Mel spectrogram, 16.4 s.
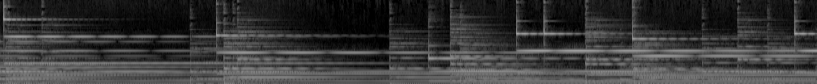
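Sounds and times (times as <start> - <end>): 
bell harmonic twist: 0.0 - 16.3.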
